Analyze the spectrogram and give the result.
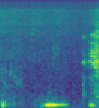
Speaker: my dog is is dreaming he is sleep talking i don't know if you guys can hear it it's like weird noises it's him sleeping and dreaming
